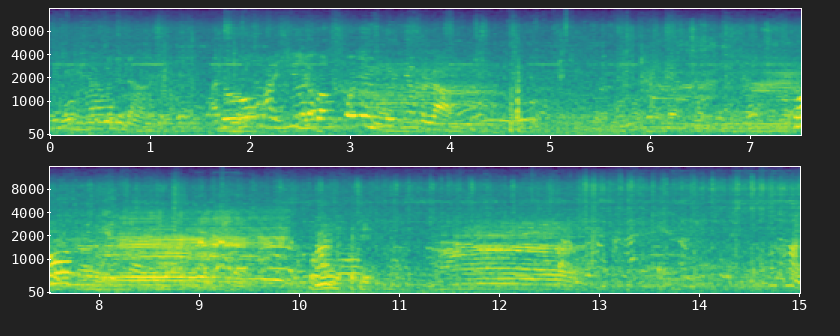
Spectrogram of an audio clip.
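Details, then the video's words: Large Madura racing cattle (karapan sapi) raging during practice at the Asemanis track in Pamekasan, Madura, East Java, Indonesia. Harmonic drawn-out lowing rises in bursts around the middle and end, mixed with shouting voices and crowd noise. "Karapan Sapi Besar Mengamuk Saat Latihan Di Lap Asemanis Pamekasan"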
